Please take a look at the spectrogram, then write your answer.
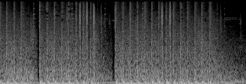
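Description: Sustained, loud automatic gunfire from Call of Duty Vanguard, rapid shots fired through a wall in a continuous burst with brief breaks, dense and close.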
